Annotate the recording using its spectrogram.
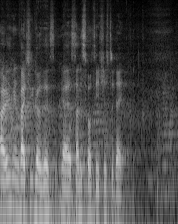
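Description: A man speaks into a microphone in an echoing room.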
